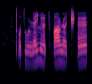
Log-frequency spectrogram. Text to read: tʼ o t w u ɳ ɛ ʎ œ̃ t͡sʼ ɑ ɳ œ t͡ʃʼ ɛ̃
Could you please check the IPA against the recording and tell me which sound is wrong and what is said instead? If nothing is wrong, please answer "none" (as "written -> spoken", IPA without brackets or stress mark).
none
